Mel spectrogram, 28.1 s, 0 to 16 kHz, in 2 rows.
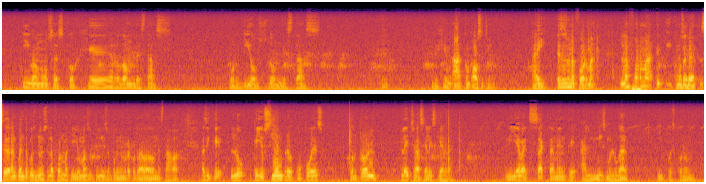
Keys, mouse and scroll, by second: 10.1 click, 12.0 ctrl+Right, 23.1 ctrl+Left.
